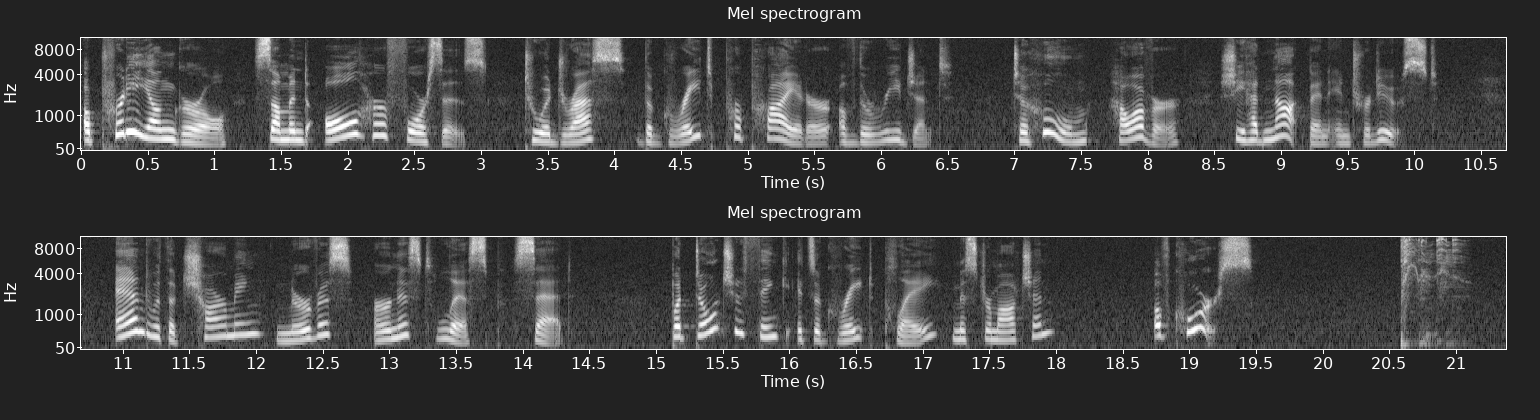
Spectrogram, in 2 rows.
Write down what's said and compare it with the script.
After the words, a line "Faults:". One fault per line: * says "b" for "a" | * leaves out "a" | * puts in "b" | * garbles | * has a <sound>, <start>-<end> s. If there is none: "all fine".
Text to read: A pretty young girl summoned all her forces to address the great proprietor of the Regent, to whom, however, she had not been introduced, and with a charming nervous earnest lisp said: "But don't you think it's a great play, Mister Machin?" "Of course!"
A pretty young girl summoned all her forces to address the great proprietor of the Regent, to whom, however, she had not been introduced, and with a charming nervous earnest lisp said: "But don't you think it's a great play, Mister Machin?" "Of course!"
Faults:
* has a thud, 20.6-21.1 s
